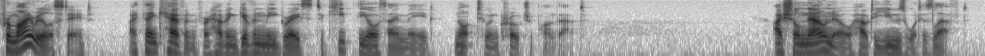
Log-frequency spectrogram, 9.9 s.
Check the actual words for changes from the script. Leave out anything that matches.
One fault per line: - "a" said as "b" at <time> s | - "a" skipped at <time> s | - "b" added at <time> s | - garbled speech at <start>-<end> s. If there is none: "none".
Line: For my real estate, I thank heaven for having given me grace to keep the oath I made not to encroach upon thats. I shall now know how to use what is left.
- "thats" said as "that" at 5.6 s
